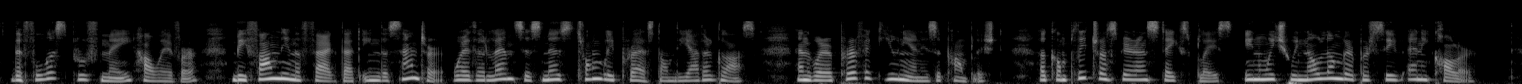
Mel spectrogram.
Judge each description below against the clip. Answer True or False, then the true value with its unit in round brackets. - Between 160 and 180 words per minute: True (175 wpm)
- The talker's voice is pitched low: False (205 Hz)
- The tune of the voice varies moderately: True (4.4 semitones)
